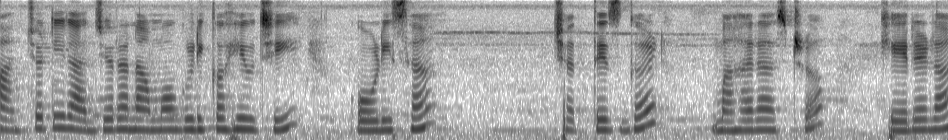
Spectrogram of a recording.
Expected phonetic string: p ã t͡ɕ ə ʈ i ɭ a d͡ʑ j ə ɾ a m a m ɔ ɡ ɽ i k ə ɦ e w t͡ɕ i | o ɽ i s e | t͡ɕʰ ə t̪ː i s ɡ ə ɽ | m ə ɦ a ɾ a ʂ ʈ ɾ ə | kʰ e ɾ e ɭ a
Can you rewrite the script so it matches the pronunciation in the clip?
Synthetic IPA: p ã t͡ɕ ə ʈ i ɾ a d͡ʑ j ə ɾ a n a m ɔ ɡ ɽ i k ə ɦ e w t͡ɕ i | o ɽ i s a | t͡ɕʰ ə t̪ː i s ɡ ə ɽ | m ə ɦ a ɾ a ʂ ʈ ɾ ə | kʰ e ɾ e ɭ a

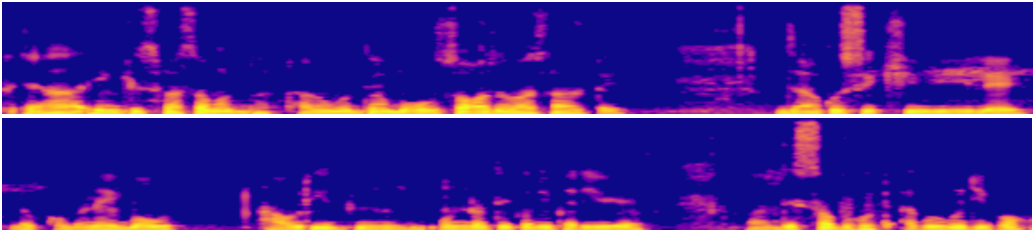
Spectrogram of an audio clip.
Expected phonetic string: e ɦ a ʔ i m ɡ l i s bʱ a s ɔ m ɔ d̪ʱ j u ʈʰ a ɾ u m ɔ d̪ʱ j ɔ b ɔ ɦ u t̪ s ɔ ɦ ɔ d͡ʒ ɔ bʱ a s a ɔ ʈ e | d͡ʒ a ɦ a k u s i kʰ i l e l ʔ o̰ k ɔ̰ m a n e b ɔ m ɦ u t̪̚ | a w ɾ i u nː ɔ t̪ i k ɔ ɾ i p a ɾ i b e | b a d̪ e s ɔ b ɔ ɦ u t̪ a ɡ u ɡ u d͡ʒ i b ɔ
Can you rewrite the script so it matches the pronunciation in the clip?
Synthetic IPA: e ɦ a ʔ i ŋ ɡ l i s bʱ a s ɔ m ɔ d̪ʱ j ɔ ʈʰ a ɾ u m ɔ d̪ʱ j ɔ b ɔ ɦ u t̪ s ɔ ɦ ɔ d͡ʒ ɔ bʱ a s a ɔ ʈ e | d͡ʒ a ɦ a k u s i kʰ i l e l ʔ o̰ k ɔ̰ m a n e b ɔ ɦ u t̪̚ | a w ɾ i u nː ɔ t̪ i k ɔ ɾ i p a ɾ i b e | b a d̪ e s ɔ b ɔ ɦ u t̪ a ɡ u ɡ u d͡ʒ i b ɔ

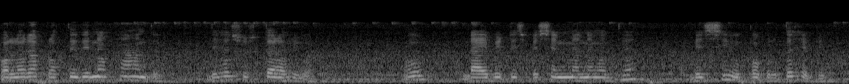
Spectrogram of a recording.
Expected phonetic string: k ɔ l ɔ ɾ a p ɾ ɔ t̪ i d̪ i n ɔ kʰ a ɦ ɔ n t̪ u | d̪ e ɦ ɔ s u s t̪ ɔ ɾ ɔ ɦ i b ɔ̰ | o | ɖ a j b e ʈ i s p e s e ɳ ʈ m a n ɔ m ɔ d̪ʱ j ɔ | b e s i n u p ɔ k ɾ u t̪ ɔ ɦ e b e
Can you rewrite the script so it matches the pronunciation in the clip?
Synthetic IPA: k ɔ l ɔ ɾ a p ɾ ɔ t̪ i d̪ i n ɔ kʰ a ɦ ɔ n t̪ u | d̪ e ɦ ɔ s u s t̪ ɔ ɾ ɔ ɦ i b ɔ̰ | o | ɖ a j b e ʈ i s p e s e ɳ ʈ m a n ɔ m ɔ d̪ʱ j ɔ | b e s i u p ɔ k ɾ u t̪ ɔ ɦ e b e

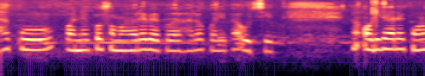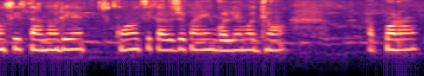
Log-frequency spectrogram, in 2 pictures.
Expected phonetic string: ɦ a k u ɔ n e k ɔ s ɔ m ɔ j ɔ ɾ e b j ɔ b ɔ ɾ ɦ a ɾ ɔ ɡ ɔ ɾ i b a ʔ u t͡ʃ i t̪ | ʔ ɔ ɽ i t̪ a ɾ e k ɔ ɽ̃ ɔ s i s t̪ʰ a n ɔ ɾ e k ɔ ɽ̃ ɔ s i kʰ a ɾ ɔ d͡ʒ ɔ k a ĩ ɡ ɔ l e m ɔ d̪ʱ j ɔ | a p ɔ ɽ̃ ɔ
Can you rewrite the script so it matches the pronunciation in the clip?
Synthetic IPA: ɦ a k u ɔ n e k ɔ s ɔ m ɔ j ɔ ɾ e b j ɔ b ɔ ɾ ɦ a ɾ ɔ k ɔ ɾ i b a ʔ u t͡ʃ i t̪ | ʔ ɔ ɽ i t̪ a ɾ e k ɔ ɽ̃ ɔ s i s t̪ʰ a n ɔ ɾ e k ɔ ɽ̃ ɔ s i k a ɾ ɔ d͡ʒ ɔ p a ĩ ɡ ɔ l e m ɔ d̪ʱ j ɔ | a p ɔ ɽ̃ ɔ

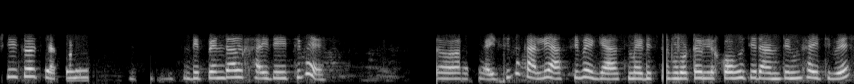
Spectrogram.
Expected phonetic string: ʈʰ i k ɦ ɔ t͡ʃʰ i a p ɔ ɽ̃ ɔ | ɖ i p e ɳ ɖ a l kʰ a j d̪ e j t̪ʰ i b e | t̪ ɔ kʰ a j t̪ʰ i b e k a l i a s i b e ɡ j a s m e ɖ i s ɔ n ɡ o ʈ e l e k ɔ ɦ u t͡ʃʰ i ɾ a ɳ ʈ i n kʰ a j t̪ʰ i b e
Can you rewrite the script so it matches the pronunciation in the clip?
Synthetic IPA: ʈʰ i k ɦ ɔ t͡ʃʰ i a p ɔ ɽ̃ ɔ | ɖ i p e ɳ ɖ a l kʰ a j d̪ e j t̪ʰ i b e | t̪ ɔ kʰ a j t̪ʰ i b e k a l i a s i b e ɡ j a s m e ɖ i s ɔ n ɡ o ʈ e l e k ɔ ɦ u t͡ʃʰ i ɾ a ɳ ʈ i n kʰ a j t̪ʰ i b e

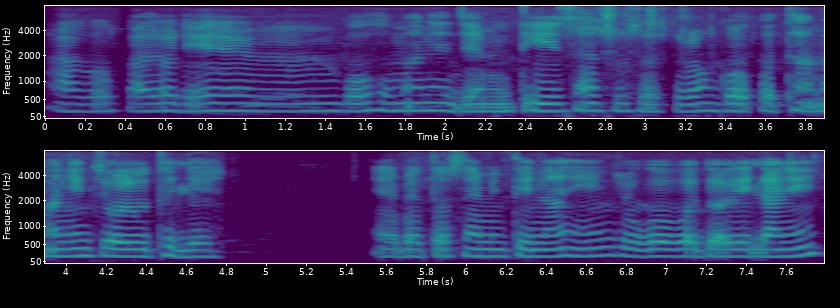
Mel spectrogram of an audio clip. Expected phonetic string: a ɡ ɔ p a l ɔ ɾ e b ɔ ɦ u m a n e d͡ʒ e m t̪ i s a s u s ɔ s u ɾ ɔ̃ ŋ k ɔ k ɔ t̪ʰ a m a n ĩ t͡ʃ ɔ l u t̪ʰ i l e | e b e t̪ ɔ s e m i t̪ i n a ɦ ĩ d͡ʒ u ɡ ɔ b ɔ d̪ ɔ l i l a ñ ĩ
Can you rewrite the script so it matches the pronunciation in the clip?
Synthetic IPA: a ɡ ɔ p a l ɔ ɾ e b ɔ ɦ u m a n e d͡ʒ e m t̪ i s a s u s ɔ s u ɾ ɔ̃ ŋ k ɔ k ɔ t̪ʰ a m a n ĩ t͡ʃ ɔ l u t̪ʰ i l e | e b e t̪ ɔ s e m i t̪ i n a ɦ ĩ d͡ʒ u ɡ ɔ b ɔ d̪ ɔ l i l a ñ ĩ

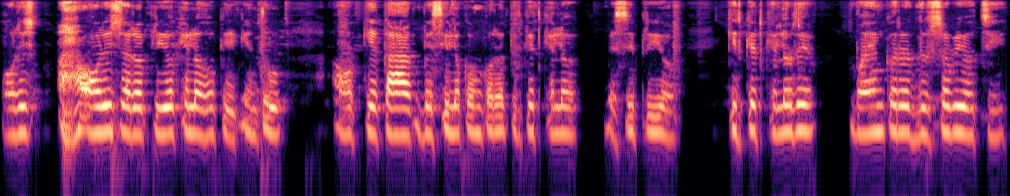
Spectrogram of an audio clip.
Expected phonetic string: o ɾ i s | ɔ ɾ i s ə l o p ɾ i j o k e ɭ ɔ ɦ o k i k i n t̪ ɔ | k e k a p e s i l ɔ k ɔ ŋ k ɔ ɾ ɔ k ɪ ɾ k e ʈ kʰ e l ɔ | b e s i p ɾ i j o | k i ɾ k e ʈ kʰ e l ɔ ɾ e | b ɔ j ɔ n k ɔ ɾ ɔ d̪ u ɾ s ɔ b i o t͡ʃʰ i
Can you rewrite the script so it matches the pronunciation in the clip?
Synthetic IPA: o ɾ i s | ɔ ɾ i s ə ɾ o p ɾ i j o kʰ e l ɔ ɦ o k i k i n t̪ u | k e k a b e s i l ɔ k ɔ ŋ k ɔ ɾ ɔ k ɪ ɾ k e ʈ kʰ e l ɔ | b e s i p ɾ i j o | k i ɾ k e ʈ kʰ e l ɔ ɾ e | b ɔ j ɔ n k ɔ ɾ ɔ d̪ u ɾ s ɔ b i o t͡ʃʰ i

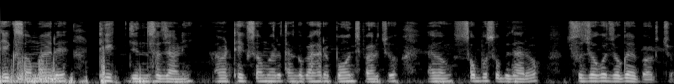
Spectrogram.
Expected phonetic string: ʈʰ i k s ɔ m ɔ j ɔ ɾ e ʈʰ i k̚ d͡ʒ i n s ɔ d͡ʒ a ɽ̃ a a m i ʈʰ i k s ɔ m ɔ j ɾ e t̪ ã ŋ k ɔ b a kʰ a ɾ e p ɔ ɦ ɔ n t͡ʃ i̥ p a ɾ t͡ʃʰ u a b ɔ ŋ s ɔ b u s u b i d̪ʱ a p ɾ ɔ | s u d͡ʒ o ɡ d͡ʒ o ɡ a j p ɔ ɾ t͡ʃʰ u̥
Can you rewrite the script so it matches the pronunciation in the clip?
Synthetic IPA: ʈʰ i k s ɔ m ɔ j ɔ ɾ e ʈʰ i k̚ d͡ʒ i n s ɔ d͡ʒ a ɽ̃ i a m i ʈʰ i k s ɔ m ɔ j ɾ e t̪ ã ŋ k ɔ b a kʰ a ɾ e p ɔ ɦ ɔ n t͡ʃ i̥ p a ɾ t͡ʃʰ u e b ɔ ŋ s ɔ b u s u b i d̪ʱ a ɾ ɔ | s u d͡ʒ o ɡ d͡ʒ o ɡ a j p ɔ ɾ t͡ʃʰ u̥

